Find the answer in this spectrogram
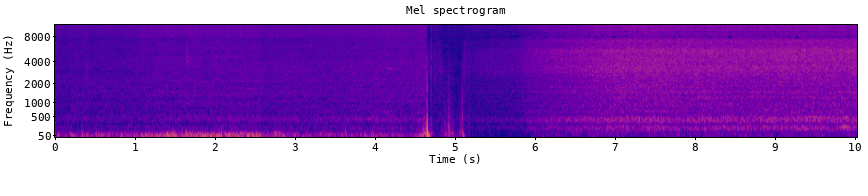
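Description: Honeybees of a shaken-down swarm buzzing as a steady hum while they walk into the hive after their queen. A low rumble underlies the first half, broken about halfway by one sharp knock, after which the buzz comes in close and steady.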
